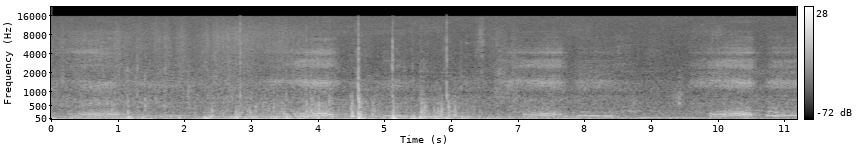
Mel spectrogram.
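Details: Dog asleep, giving deep rumbling snores roughly every three seconds, mostly low-pitched with faint nasal overtones and a few sharp clicks between breaths.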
